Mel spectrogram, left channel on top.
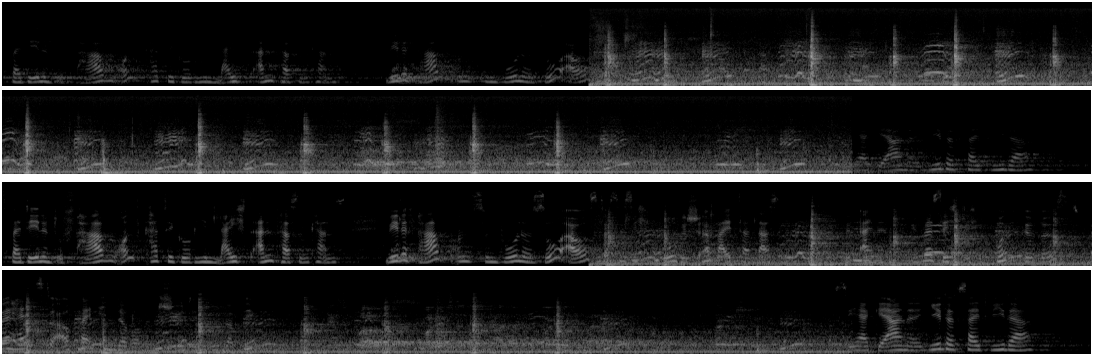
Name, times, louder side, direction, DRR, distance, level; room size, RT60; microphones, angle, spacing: voice 1, 0.0-10.6 10.9-13.4 19.3-21.2, right 7 dB, 75° right, 16 dB, 0.3 m, -46 dB
sound 1, 5.9-19.4, left 5 dB, 40° left, 0.4 m, -39 dB
voice 2, 14.1-18.6, right 1 dB, 15° right, -7 dB, 3.1 m, -47 dB
12.5 x 9.9 x 6.3 m, 2.8 s
head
